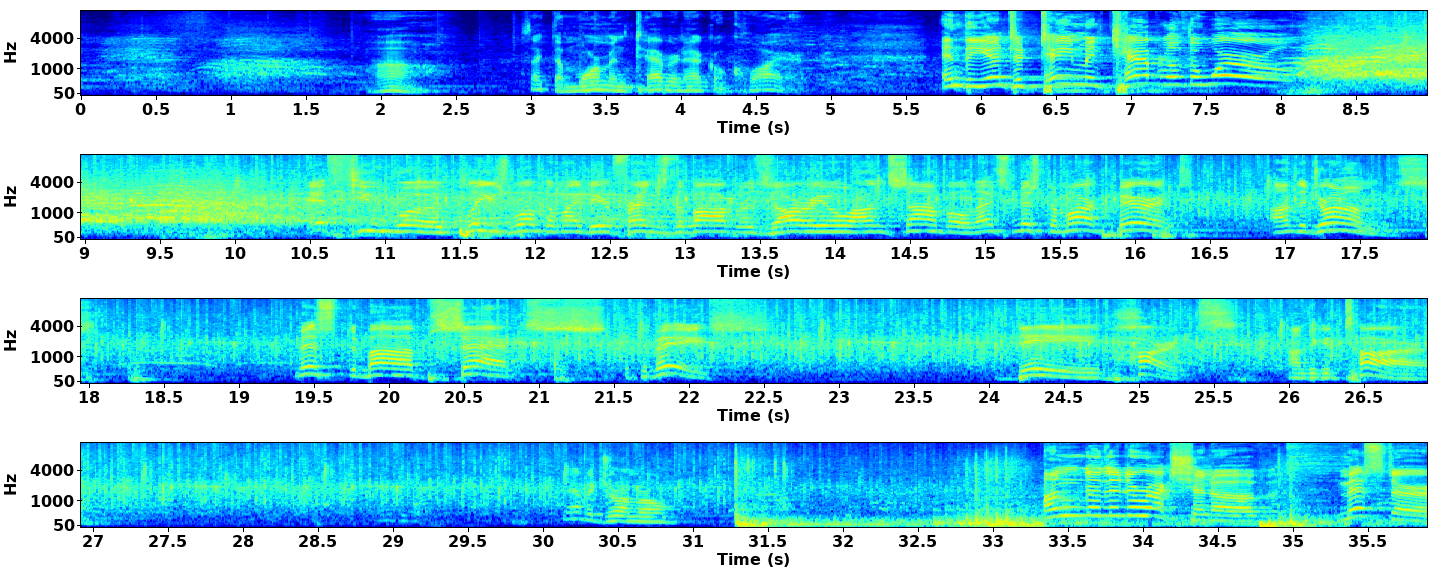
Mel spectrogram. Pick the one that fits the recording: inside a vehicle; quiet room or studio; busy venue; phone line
busy venue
